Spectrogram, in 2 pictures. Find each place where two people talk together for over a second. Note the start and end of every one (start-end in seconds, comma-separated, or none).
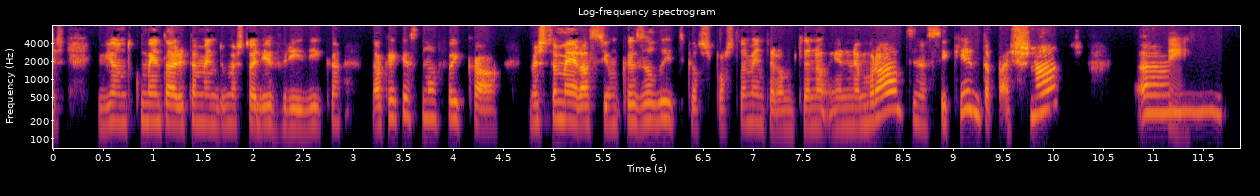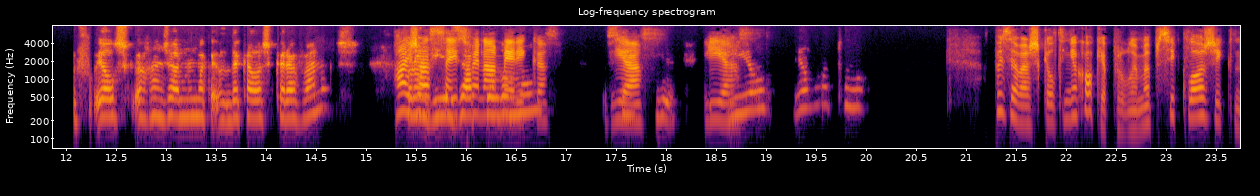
15.4-16.8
